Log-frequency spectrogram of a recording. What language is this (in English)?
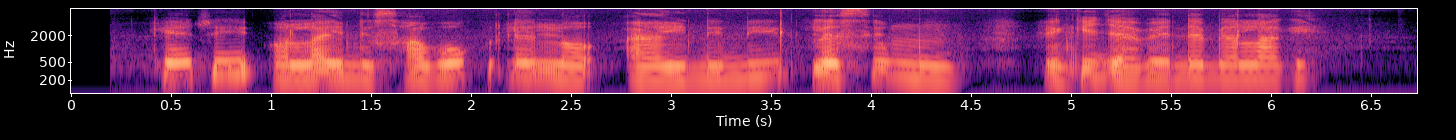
Masai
